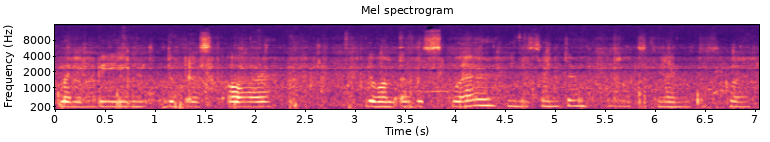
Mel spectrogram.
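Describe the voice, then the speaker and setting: A young woman speaks English in a measured, hesitant way, keeping her voice level and flat. She stands beside a companion's phone on a city street. Heavy traffic noise nearly swamps her. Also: mid-range voice. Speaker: co-reviewer. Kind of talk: casual chat. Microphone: phone held by companion. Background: traffic and street ambience.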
